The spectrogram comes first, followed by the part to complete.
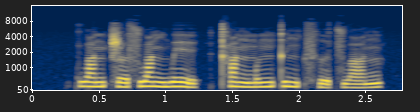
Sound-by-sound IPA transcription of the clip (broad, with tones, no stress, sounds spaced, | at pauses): k w ɑ˥ ŋ ʈ͡ʂ ɤ˧˥ s w ɑ˥˧ ŋ m w e˥˩ ɪ̯ | kʰ ɑ˥˩ ŋ m ɤ˥ ŋ t̪ i˥˩ ŋ t͡sʰ ɹ̩˨˩ t͡s w ɑ˧˥ ŋ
